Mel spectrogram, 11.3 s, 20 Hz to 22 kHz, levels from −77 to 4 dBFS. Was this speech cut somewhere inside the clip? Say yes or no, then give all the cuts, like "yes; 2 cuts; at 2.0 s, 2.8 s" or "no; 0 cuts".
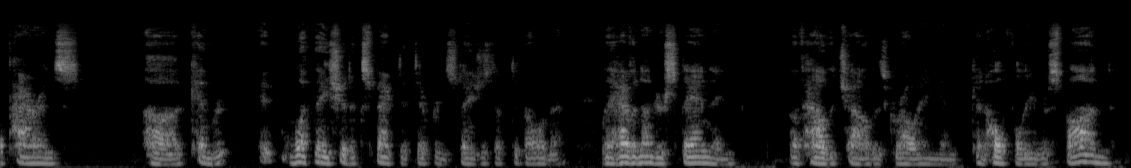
yes; 3 cuts; at 2.1 s, 6.0 s, 9.6 s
